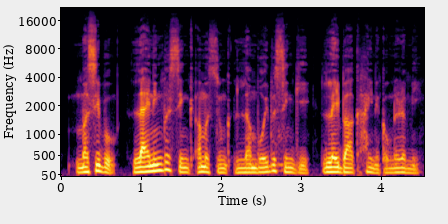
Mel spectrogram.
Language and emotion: Manipuri, neutral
